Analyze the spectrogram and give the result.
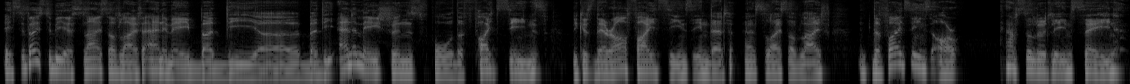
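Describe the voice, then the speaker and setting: Mellow, rambling man streaming. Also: mid-range voice, dry recording. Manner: halting, rambling, amused. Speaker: livestreamer. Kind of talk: casual live chat while gaming.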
